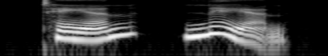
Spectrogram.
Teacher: The H just disappears, and you get nan.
